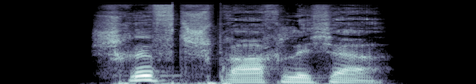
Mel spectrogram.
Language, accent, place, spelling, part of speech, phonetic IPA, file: German, Germany, Berlin, schriftsprachlicher, adjective, [ˈʃʁɪftˌʃpʁaːxlɪçɐ], De-schriftsprachlicher.ogg
- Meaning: inflection of schriftsprachlich: 1. strong/mixed nominative masculine singular 2. strong genitive/dative feminine singular 3. strong genitive plural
